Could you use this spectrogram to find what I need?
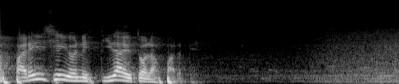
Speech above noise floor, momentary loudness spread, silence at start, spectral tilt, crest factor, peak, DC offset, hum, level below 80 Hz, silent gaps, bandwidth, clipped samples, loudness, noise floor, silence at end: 40 dB; 14 LU; 0 s; -10.5 dB/octave; 16 dB; 0 dBFS; under 0.1%; none; -40 dBFS; none; 6.2 kHz; under 0.1%; -13 LUFS; -52 dBFS; 0 s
